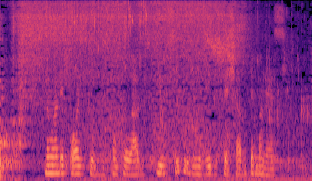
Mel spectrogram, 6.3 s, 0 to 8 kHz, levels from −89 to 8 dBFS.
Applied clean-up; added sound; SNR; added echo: none; Toilet flush; 2 dB; none.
